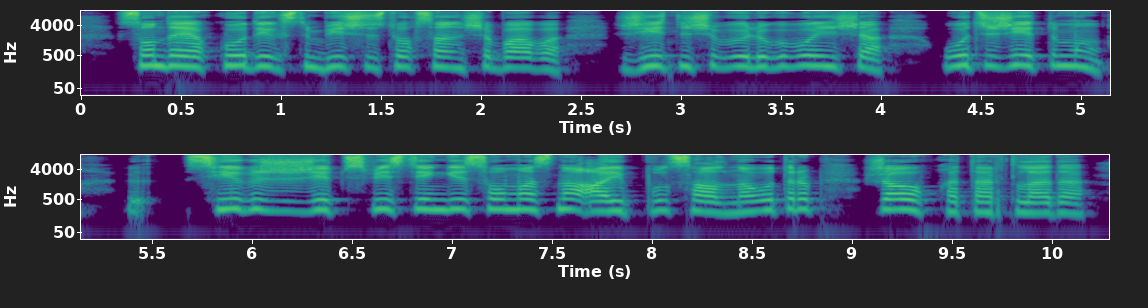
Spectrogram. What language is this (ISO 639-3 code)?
kaz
